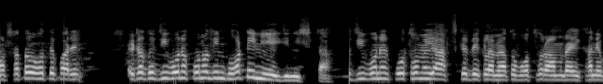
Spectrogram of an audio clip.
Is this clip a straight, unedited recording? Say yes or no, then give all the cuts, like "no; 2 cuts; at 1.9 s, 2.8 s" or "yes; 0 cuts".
no; 1 cut; at 3.6 s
